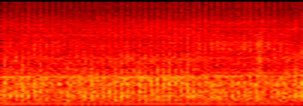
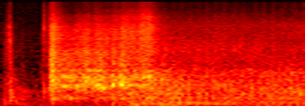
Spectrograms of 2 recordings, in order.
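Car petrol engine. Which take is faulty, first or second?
second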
